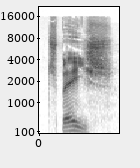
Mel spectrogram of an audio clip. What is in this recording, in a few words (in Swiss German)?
"speich", alsace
